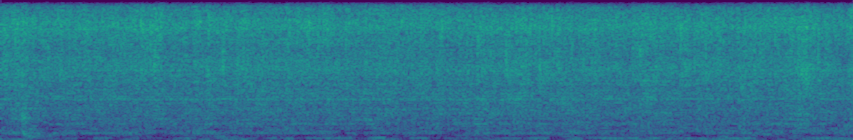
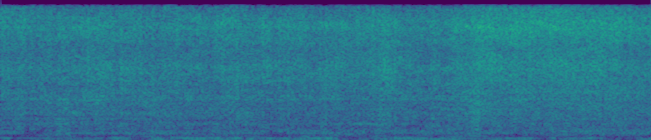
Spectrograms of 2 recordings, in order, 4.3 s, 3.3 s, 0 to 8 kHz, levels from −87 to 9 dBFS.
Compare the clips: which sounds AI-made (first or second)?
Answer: second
